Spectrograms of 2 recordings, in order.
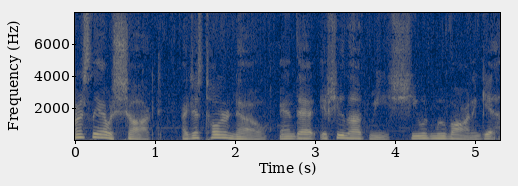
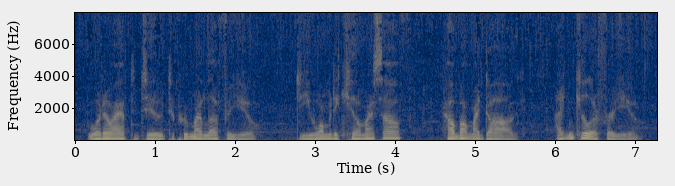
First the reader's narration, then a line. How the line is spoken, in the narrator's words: In a calm, monotone voice, she makes me shudder to this day when she said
